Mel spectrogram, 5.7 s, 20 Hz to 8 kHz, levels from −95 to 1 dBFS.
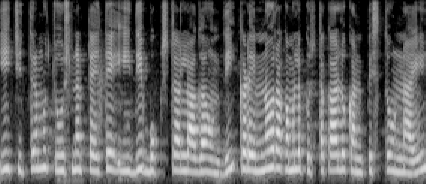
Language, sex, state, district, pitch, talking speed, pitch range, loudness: Telugu, female, Telangana, Nalgonda, 250 Hz, 135 wpm, 235-265 Hz, -17 LUFS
